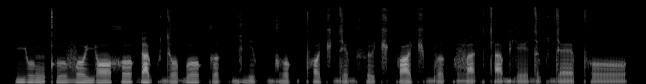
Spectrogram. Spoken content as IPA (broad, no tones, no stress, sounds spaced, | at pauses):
j u ŋ kʼ u v o j ɔ x o ɠ a kʷ d o ɓ o k ɤ k ɡʱ i kʷ ɡʱ o k pʰ ɔ t͡ʃ d e b θ ɯ t͡ʃ qʷ ɤ t͡ʃ b ɤ k v a k tʼ a b j e d a kʷ d ɛ pʰ o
